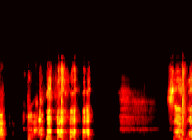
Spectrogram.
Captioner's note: laughing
